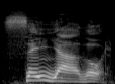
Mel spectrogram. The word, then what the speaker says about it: sellador: And sealer is sellador. Sellador. And you can see that double L, again, like the La Jolla rule of pronunciation. It makes the Y sound.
